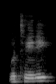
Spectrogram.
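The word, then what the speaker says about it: Waititi: are ragnarok vibes definitely um i hope i pronounced his name right taika watiti i always felt like i mispronounced the name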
